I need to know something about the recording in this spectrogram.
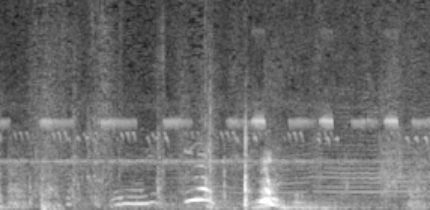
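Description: A dog whines softly.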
